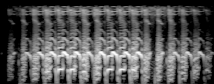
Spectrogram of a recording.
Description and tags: I made this sound in a freeware VSTI(called fauna), and applied a little reverb.
alien, animal, animals, creature, critter, space, synth, synthesized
